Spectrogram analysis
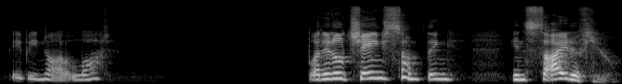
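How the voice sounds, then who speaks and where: Guy acting as guilty desperate man in a radio play, slow halting intense delivery, sharp voice. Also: very high-pitched, exaggerated voice. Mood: desperate pleading. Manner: halting, intense, swinging from hushed confession to anguished cries. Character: guilt-ridden trapped man, confessing and desperately pleading. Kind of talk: dramatic audio drama monologue.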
